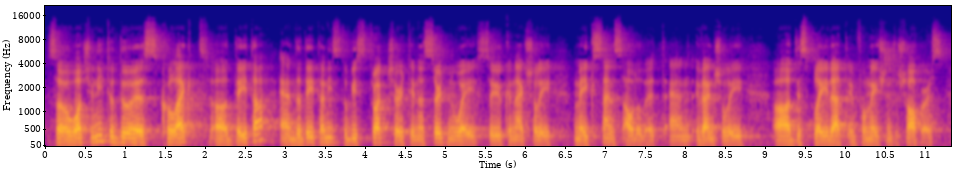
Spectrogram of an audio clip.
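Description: Lowish-voiced man, halting speech. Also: fairly even intonation, a little mellow. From Slovenia. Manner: halting, many repeated words and fillers. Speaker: startup co-founder guest. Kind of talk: conversational interview.

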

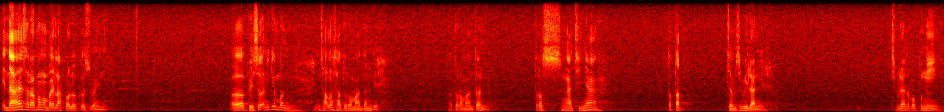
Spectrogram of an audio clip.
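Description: Relaxed Javanese-accented man teaching. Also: medium pitch, moderate pace, gravelly, pauses often. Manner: easygoing, mixes Javanese into Indonesian, recites Arabic. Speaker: Islamic teacher leading kitab study. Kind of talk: casual religious lesson. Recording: long reverb with faint background noise.

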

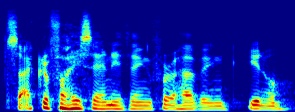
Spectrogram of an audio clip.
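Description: A man co-hosting a casual travel chat, laid-back and low-key in his replies. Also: steady tone, a little fast. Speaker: podcast co-host.

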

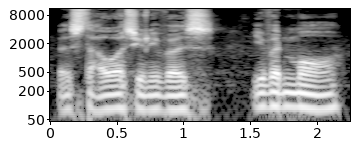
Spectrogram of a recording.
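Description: A man from Singapore co-hosting a casual podcast, hesitant and quick to laugh. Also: low voice, little pitch movement, a little mellow. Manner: hesitant, many fillers and restarts, laughs often. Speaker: podcast co-host.

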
